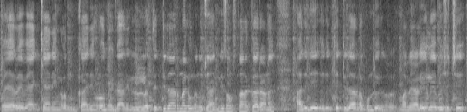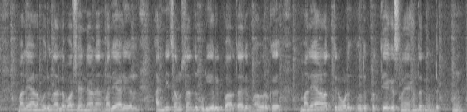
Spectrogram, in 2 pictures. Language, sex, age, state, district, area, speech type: Malayalam, male, 45-60, Kerala, Palakkad, rural, spontaneous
